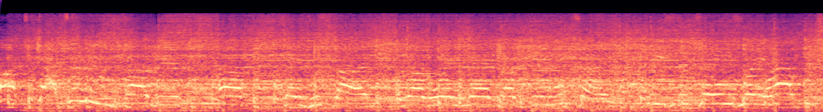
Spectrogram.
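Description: Live rock band playing loud and without a break: electric guitar, bass guitar and drums together, with pitched melodic lines sliding up and down over the driving accompaniment.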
